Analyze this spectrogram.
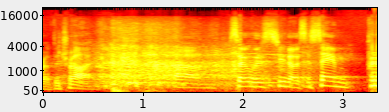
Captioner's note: laughter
